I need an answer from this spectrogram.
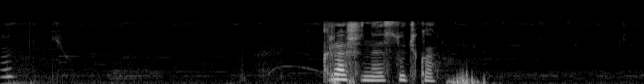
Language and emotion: Russian, angry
